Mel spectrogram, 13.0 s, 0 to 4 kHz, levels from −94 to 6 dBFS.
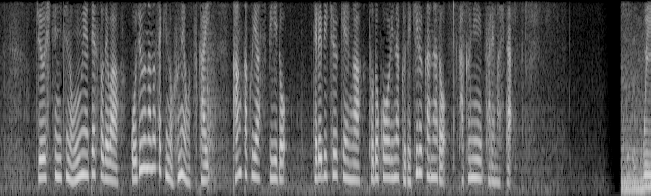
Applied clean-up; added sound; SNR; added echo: none; none; none; none.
